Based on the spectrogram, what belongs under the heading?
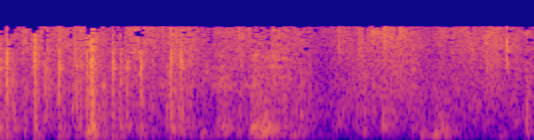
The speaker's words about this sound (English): I think it's partly because of the door being open, but I'm finding that the Bible I'm using is not turning the pages very easily, so I'm going to use a different one.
